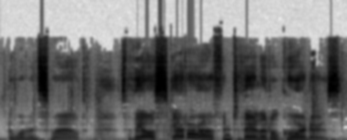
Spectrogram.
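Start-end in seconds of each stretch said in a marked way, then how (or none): 1.2-3.4 smiling hostess. A narrator's reading. Strange woman explaining her shy rabbits to a visitor, smiling. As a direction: chatter fondly in a high voice.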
